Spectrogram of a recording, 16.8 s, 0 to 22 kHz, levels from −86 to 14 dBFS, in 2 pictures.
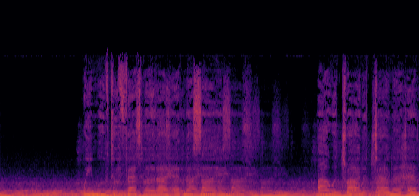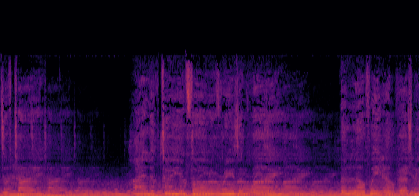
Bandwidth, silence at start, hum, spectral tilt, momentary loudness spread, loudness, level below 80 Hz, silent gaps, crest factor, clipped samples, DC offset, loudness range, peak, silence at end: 16 kHz; 0 s; none; -6 dB/octave; 7 LU; -30 LUFS; -62 dBFS; none; 14 dB; under 0.1%; under 0.1%; 3 LU; -14 dBFS; 0 s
